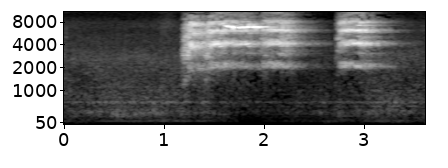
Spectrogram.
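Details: Two pet grey parrots indoors at home: a drawn-out rasping, hissing screech lasting over a second, a short pause, then a second harsher burst, over a low background hum.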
